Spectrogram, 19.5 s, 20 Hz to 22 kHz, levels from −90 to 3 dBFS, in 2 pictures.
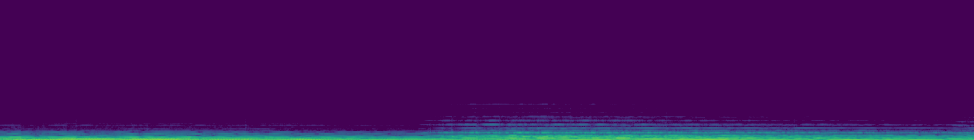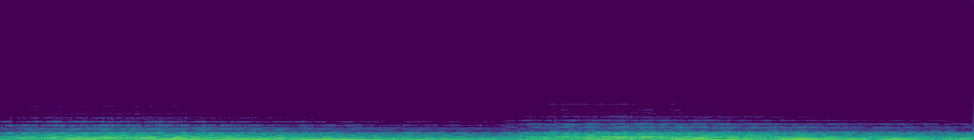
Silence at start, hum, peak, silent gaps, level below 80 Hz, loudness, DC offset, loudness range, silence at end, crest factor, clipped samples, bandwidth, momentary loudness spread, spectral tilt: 0 s; none; -8 dBFS; none; -36 dBFS; -23 LUFS; under 0.1%; 3 LU; 0 s; 14 dB; under 0.1%; 2.8 kHz; 8 LU; -13.5 dB/octave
